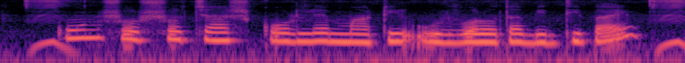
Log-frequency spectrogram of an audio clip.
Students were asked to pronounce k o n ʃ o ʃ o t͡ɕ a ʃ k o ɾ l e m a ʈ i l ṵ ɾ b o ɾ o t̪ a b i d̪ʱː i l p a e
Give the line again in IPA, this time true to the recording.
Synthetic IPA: k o n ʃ o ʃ o t͡ɕ a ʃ k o ɾ l e m a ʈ i ɾ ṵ ɾ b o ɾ o t̪ a b i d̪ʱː i p a e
